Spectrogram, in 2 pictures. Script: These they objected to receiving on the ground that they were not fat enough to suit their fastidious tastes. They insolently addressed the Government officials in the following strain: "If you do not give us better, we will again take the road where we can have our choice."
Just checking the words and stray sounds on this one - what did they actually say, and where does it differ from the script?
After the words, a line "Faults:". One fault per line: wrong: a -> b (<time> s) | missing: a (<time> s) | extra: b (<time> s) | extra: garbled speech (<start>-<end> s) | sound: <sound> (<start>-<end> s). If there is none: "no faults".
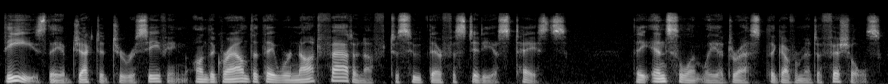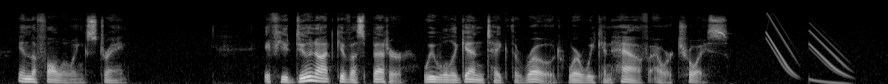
These they objected to receiving on the ground that they were not fat enough to suit their fastidious tastes. They insolently addressed the Government officials in the following strain: "If you do not give us better, we will again take the road where we can have our choice."
Faults:
sound: chirp (16.5-17.5 s)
